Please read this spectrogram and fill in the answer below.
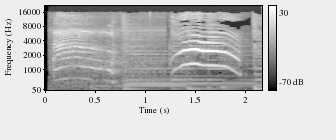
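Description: A domestic cat meowing twice: a short, slightly falling meow, then a louder, longer meow that rises and falls. Background music plays underneath.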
